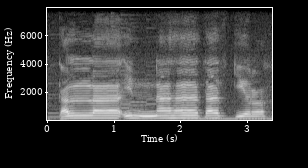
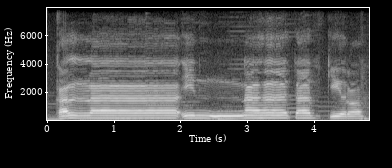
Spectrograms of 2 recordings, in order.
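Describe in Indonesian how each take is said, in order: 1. Vokal pada kalla dibaca sebentar. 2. Vokal pada kalla dibaca lebih panjang. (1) "boleh dibaca satu alif" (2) "dibaca lebih panjang lagi, dua setengah alif atau lima harokat"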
